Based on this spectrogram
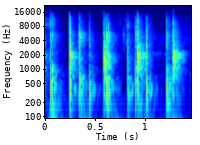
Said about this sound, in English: Commiserations to Liverpool for 97 points. Losers clap.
